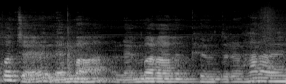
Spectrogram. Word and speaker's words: 렘마: 공식 또는 정의 이건 이거다 라고 하는 것들을 렘마라는 표현으로 씁니다. 렘마가 아니고 렘마입니다. 날 발음이 을이라서 렘마가 되겠습니다.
